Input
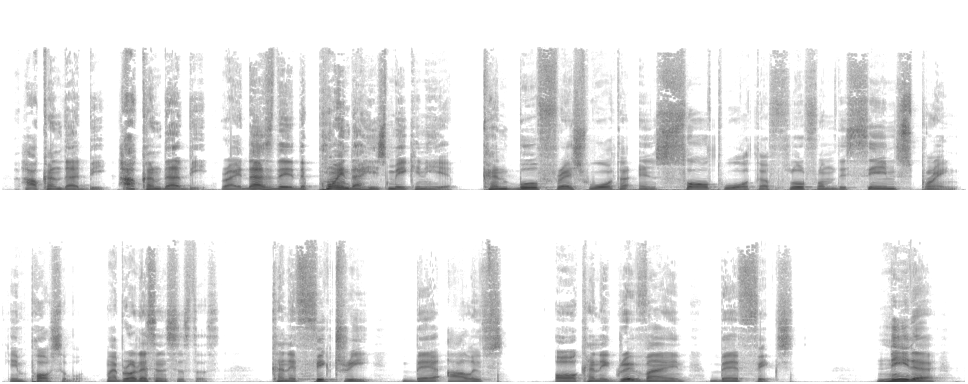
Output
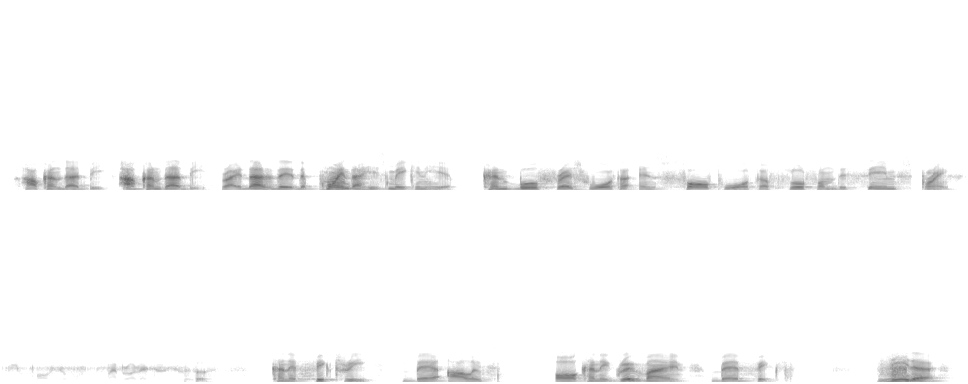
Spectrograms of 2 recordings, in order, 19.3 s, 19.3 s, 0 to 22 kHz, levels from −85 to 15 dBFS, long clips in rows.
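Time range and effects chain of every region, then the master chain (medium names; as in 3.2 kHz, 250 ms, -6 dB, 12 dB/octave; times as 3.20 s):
9.45–11.46 s: jump at every zero crossing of -36 dBFS + compression 8:1, threshold -27 dBFS + band-pass filter 1.7 kHz, Q 8.6
16.31–16.74 s: frequency weighting ITU-R 468 + frequency shift -45 Hz
17.46–18.68 s: CVSD coder 16 kbps + treble shelf 2.4 kHz +10 dB
whole clip: elliptic low-pass 1.6 kHz, stop band 70 dB; differentiator; hum notches 60/120/180 Hz; trim +6.5 dB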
